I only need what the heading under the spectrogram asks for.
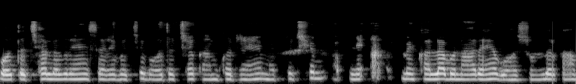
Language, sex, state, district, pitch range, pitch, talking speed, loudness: Hindi, female, Bihar, Araria, 230-245 Hz, 235 Hz, 260 wpm, -17 LUFS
